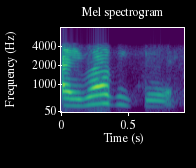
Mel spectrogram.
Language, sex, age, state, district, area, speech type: Assamese, female, 18-30, Assam, Darrang, rural, conversation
